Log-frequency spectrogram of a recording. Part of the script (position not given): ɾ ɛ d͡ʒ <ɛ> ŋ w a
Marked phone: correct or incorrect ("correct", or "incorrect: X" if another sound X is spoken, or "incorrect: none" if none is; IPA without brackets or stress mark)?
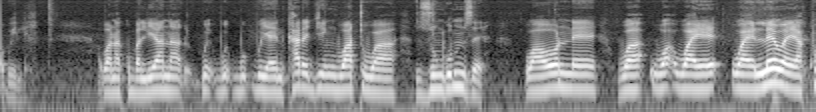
incorrect: i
